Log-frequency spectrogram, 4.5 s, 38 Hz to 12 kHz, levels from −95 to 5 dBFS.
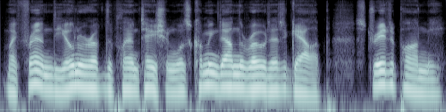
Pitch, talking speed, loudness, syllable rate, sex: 120 Hz, 240 wpm, -15 LUFS, 5.8 syllables/s, male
